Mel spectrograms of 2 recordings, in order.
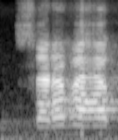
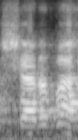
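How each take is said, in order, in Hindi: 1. शब्द 's' ध्वनि से शुरू होता है। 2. शब्द 'sh' ध्वनि से शुरू होता है।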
